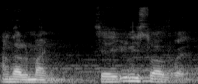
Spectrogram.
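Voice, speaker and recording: In an echoey hall with faint music, a man with an Ivorian French accent gives a sermon in a mid-range voice at a moderate pace. He weaves in stories and poses rhetorical questions.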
